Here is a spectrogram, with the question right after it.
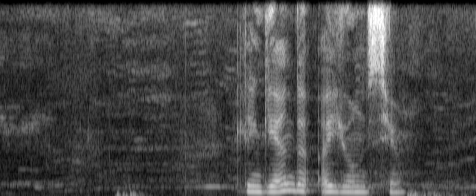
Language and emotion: Russian, neutral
